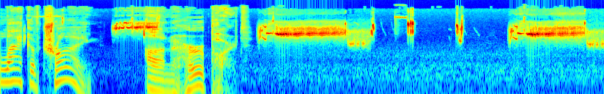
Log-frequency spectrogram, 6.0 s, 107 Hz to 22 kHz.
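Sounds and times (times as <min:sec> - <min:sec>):
speech: 0:00.0 - 0:02.7
saltmarsh sparrow singing: 0:00.9 - 0:01.6, 0:02.5 - 0:06.0.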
